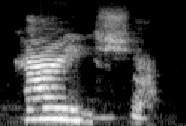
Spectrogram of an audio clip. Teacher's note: Quase você não ouve, né, o som do I. Então, eu tenho uma vogal e uma semivogal na mesma sílaba. · a vogal que eu estou pronunciando com mais intensidade é o A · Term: ditongo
